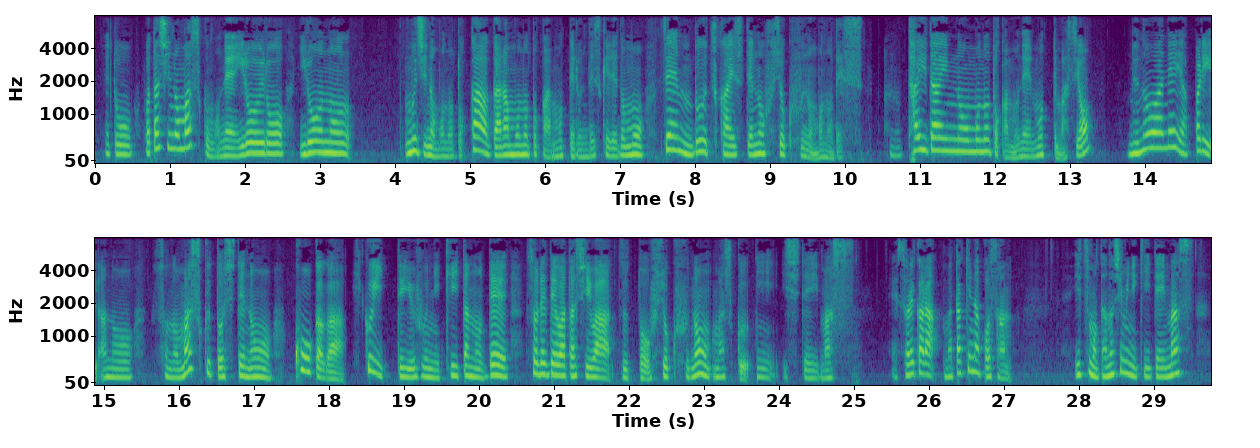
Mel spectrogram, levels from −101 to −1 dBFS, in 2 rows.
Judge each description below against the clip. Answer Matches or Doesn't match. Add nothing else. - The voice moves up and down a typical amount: Matches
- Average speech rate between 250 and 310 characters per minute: Matches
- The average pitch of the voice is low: Doesn't match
